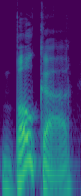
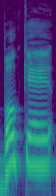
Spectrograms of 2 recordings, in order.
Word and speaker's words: bokeh: Steve DeRoche, bokeh is not pronounced bokeh, but bokeh almost kind of rhymes with porque.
